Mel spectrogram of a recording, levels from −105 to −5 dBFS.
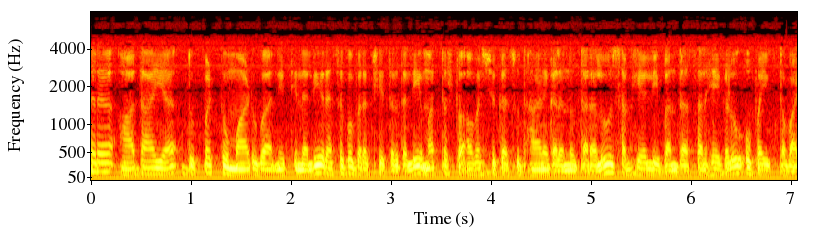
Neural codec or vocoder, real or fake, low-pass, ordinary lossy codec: none; real; 7.2 kHz; AAC, 48 kbps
